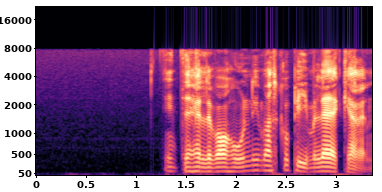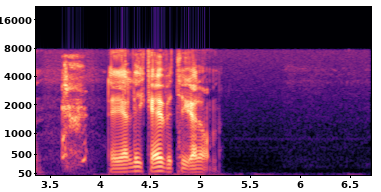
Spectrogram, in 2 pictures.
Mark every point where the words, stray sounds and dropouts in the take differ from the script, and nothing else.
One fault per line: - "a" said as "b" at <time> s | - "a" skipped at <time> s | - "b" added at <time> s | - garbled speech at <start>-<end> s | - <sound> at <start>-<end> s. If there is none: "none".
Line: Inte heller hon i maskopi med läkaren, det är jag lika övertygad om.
- "var" added at 1.8 s
- cough at 3.6-3.9 s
